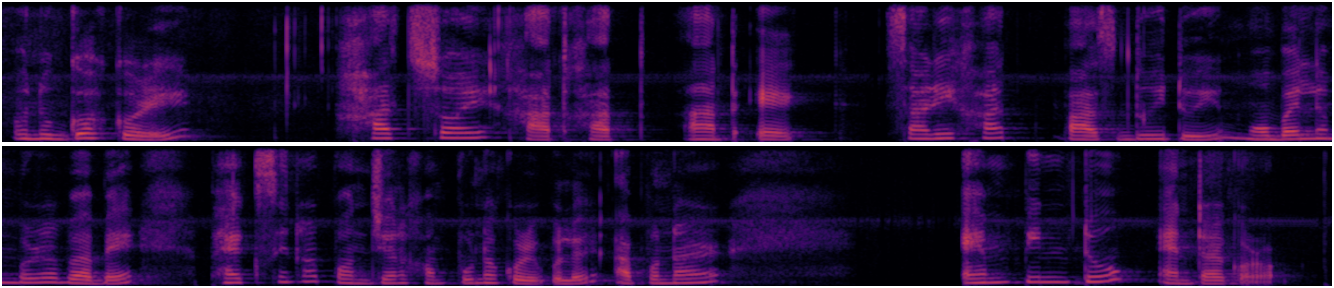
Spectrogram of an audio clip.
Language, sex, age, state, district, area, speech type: Assamese, female, 18-30, Assam, Majuli, urban, read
